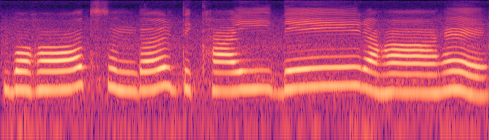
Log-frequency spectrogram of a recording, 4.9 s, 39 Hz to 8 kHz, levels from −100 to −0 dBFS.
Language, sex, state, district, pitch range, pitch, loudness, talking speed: Hindi, male, Madhya Pradesh, Dhar, 255-285 Hz, 265 Hz, -12 LUFS, 75 wpm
